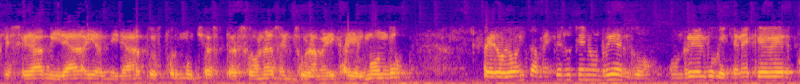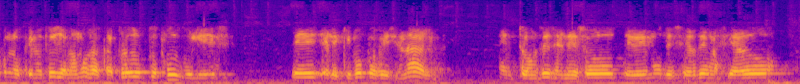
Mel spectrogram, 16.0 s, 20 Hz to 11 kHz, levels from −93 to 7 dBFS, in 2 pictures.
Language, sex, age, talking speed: Spanish, male, 40-59, 170 wpm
